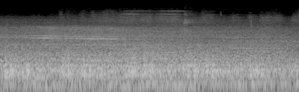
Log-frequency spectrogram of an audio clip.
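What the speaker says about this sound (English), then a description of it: "Train." A train rumbles past nearby a beach hotel in Santa Susanna, Costa Brava, Spain, a steady loud low roar with clattering wheels that holds for several seconds, no voices over it.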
